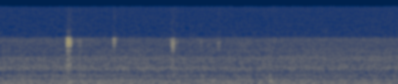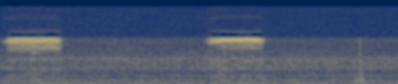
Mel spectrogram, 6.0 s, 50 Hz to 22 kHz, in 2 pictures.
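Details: An owl near a porch at 1:53 AM on May 5, 2013 gives two loud hoarse hissing bursts about a second and a half apart, preceded by a few faint clicks.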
